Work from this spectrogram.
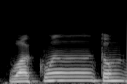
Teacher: وَكُنْتُمْ نون ساکن پر غنہ ہے اور میم ساکن پر غنہ نہیں ہے کیونکہ اس کے بعد حمزہ ہے.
